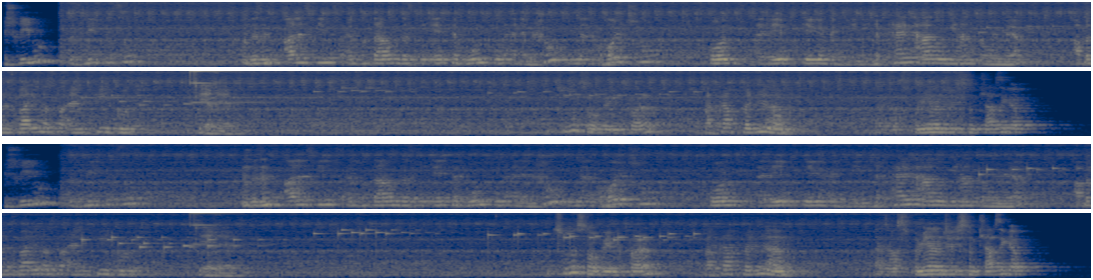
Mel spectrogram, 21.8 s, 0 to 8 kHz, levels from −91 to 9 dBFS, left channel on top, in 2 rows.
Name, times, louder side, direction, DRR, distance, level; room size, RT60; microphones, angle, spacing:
voice 1, 0.0-1.4 2.4-6.6 7.1-10.2 10.7-12.3 12.8-13.3 17.9-18.7, left 3 dB, 80° left, 2 dB, 1.8 m, -39 dB
sound 1, 0.6-20.5, left 4 dB, 60° left, 1.3 m, -49 dB
voice 2, 2.4-2.7 16.3-17.5 18.5-18.8 19.6-21.0, right 3 dB, 65° right, 4 dB, 1.0 m, -38 dB
sound 2, 9.6-11.0 11.7-15.3 15.7-17.9, right 9 dB, 45° right, 0.5 m, -47 dB
Bicycle bell, 12.7-14.4, left 11 dB, 30° left, 0.4 m, -37 dB
11.5 x 6.4 x 3.5 m, 0.78 s
head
